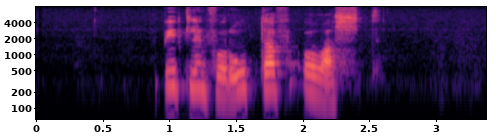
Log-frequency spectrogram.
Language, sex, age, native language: Icelandic, female, 40-49, Icelandic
